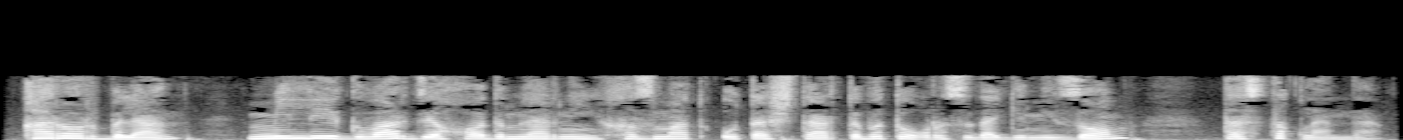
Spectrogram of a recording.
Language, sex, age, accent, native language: Uzbek, female, under 19, Andijon, Uzbek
